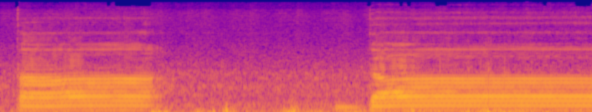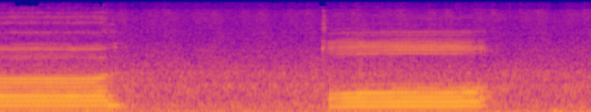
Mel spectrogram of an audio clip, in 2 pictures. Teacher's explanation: زبان کی نوک کو اوپر کے دانتوں کی جڑ کے ساتھ لگانا ہے، تو یہاں سے اس کا مخرج بالکل صحیح ادا ہوگا۔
